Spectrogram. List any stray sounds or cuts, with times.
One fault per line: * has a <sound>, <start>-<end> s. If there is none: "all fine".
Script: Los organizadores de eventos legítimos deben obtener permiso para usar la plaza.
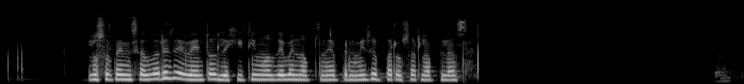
all fine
